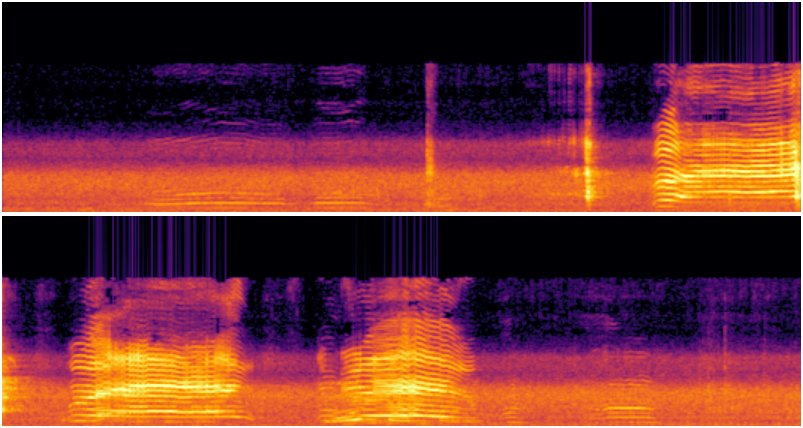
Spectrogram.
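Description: A baby whimpers and then cries loudly close by.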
